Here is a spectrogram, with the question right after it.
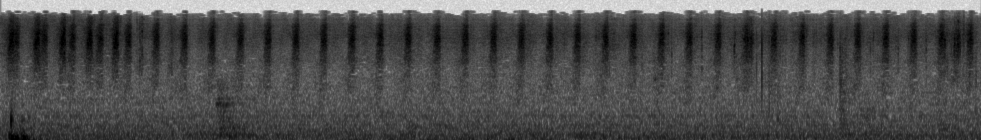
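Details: Grasshopper Gomphocerus sibiricus stridulating in a sexual behaviour sequence: a long, regular run of sharp, dry, high scraping pulses about five each second, with a soft rustle at the very start.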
